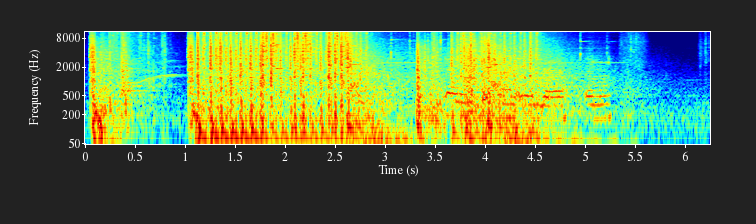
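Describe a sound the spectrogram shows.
A gun fires rapid bursts with loud echoing blasts.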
